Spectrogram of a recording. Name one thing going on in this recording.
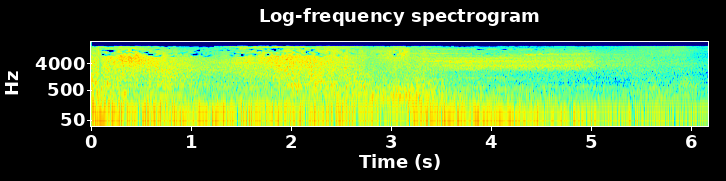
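A triumphant fanfare plays.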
